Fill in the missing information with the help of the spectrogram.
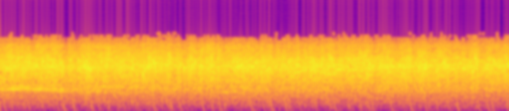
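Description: Studio audience applauding steadily: dense, even clapping from many hands.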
